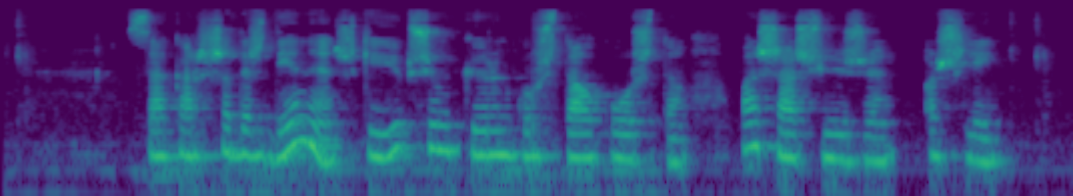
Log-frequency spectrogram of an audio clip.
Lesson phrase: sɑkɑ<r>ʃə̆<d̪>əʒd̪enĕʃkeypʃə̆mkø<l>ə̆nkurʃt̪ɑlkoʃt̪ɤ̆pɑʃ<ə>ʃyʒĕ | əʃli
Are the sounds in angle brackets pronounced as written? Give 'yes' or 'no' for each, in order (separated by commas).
yes, yes, no, no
